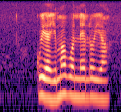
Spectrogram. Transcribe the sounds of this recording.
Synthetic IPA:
kʼujaɦimaβɔnɛlɔja

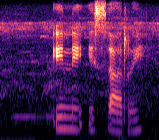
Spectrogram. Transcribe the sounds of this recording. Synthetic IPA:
ɪnɛʔɪsaːrɪ

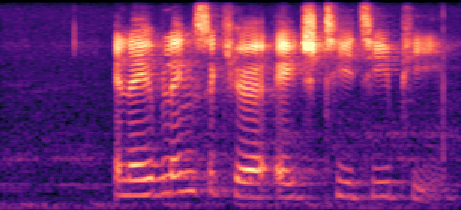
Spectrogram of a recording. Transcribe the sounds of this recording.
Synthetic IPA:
ɛneɪbəlɪ̃ŋsɛkʰj̥ɔːʔet͡ʃtʰiːtʰiːpʰḭː

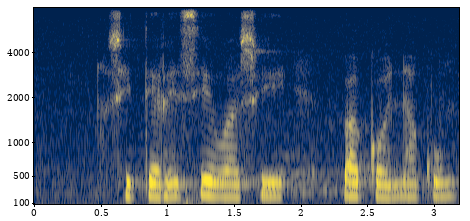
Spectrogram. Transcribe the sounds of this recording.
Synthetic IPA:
ʂitʼiɾ̤isiwaʂiβakʼɔnaku

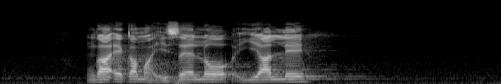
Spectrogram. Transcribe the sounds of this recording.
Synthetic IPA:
ŋɡaʔɛkʼamaɦisɛlɔjalɪ

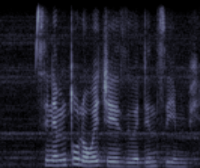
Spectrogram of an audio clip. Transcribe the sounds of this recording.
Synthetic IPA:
sinem̩ǀulɔwɛd̥ʒ̥ʱeziwetʼint͡sʼiːmbʱi

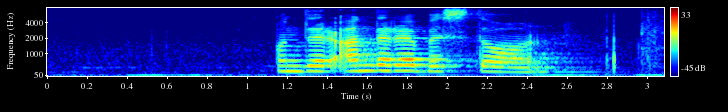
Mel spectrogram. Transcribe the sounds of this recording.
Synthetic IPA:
ʔɔndəɾʔɐ̰ndəɾəbəstɑːn

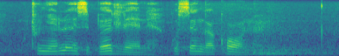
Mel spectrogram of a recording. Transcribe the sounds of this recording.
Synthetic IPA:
kutʰuɲɛlɔezib̥ʱɛɮɛlɛk̬usɛŋɡʱakʰɔːna

